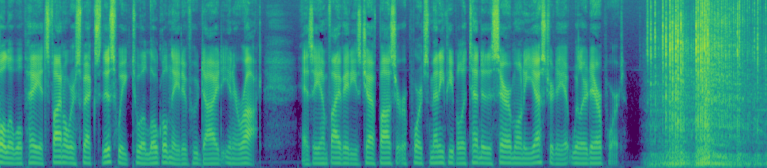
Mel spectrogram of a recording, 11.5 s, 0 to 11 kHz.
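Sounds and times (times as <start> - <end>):
speech: 0.0 - 10.0
motorcycles revving engines in a memorial procession at an airport: 9.6 - 11.5.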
